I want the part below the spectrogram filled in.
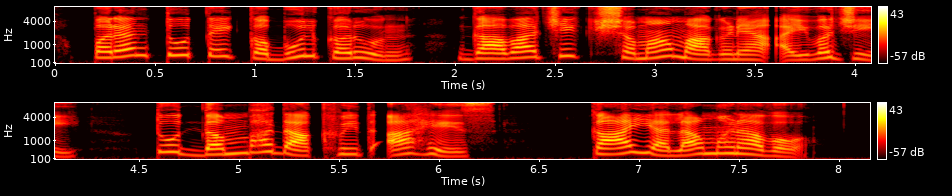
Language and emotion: Marathi, neutral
